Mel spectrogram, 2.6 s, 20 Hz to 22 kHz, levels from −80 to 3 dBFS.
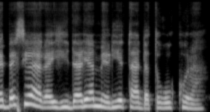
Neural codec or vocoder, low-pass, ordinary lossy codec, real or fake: codec, 44.1 kHz, 2.6 kbps, SNAC; none; none; fake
